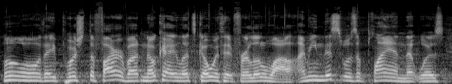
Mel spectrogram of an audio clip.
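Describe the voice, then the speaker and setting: A man's voice: on the high side, quick pace, close to an everyday voice. A man playing a glib, self-amused washed-up drama star giving a wry, conversational comedic lecture with theatrical emphasis. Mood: excited, wry. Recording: echoey cave-like reverb, ambient noise behind.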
